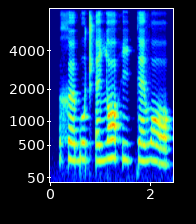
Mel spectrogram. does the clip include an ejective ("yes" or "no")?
yes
